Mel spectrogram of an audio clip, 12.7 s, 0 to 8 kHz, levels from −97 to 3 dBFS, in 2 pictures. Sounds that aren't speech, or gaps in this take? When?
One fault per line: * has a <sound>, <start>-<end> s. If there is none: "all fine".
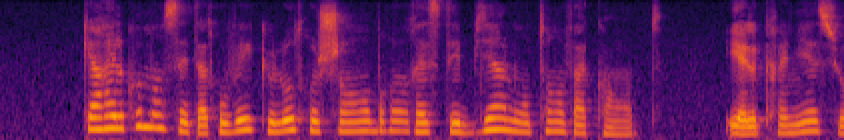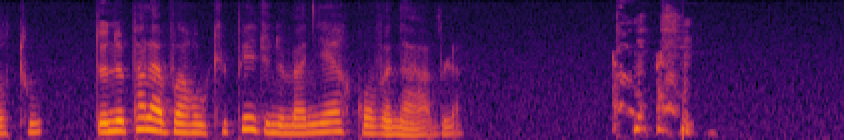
* has a cough, 10.9-11.7 s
